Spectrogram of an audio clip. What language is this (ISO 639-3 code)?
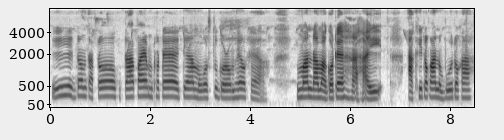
asm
